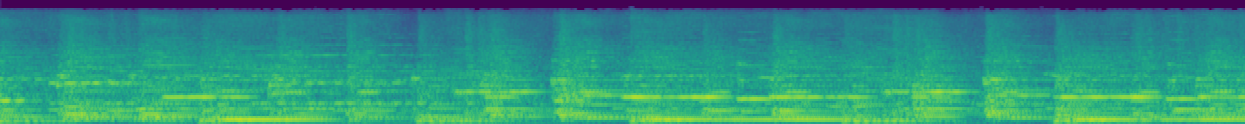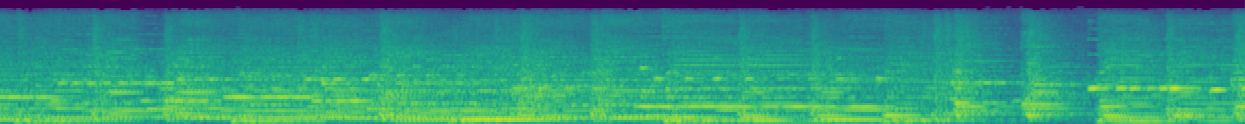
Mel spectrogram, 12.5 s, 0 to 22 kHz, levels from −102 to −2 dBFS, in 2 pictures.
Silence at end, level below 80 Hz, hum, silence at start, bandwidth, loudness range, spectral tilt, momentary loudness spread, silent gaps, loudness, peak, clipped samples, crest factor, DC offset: 0 s; -48 dBFS; none; 0 s; 15.5 kHz; 2 LU; -5.5 dB/octave; 4 LU; none; -20 LUFS; -6 dBFS; under 0.1%; 14 dB; under 0.1%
